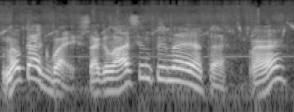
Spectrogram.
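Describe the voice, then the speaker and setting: A man's voice: fairly high pitch, huge pitch swings, measured pace, lo-fi sound, a little hiss or hum. A man voicing a sly, cheerful folk-hero trickster in a cartoon, coaxing in a sing-song way with feigned innocence. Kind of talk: animated film voice acting.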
